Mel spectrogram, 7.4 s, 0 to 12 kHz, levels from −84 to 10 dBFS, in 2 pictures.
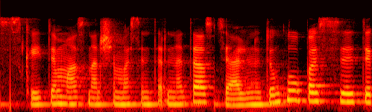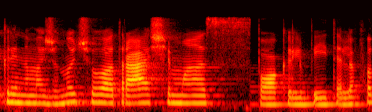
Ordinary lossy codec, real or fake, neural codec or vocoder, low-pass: Opus, 64 kbps; real; none; 7.2 kHz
